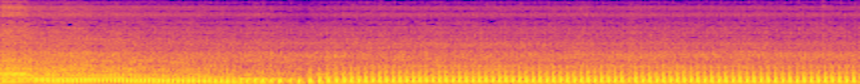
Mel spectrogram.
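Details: Carbureted Honda Beat scooter CVT after replacing only rollers and sliders: low idle with uneven, clattery pulsing about four thumps a second from the belt drive; rough CVT noise at low rpm, cause unclear.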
